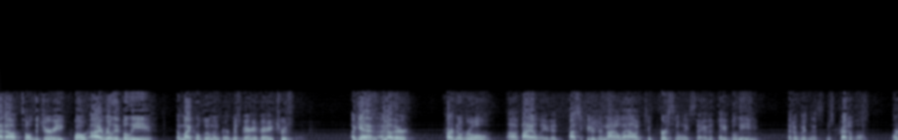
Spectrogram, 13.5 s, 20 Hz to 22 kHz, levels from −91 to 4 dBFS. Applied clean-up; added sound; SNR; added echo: neural separator model SepFormer DNS4.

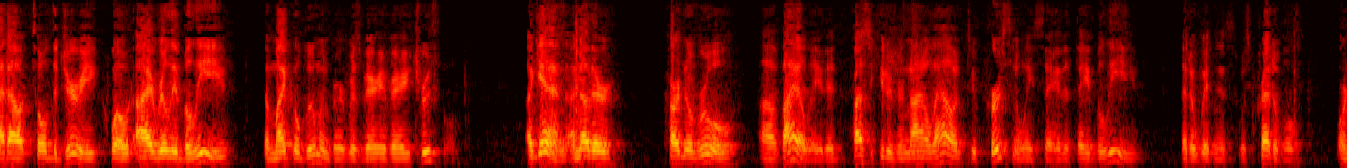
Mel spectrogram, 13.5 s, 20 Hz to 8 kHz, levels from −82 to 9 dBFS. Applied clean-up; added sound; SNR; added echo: none; none; none; none.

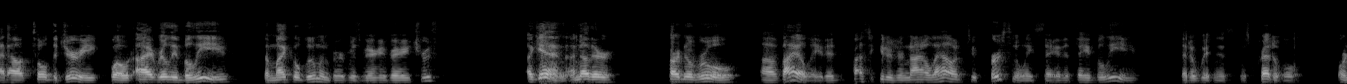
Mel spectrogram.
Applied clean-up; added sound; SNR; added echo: neural mask model DeepFilterNet 3.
